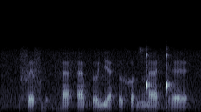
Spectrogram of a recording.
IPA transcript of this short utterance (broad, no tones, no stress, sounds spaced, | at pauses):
f ɛ f ɦ ə̰ dʱ æ h æ pʼ ə lʲ æ h ə x ʌ d ŋ͡ǃ æ ɡ͡ǃ ɛ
